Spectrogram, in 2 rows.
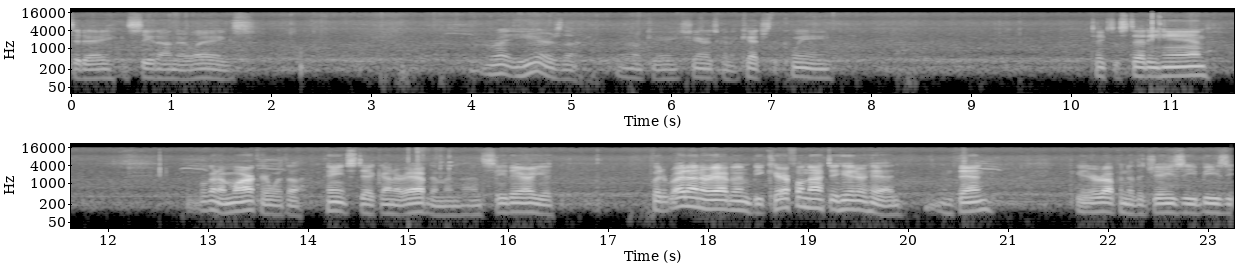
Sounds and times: Bee, wasp, etc.: 0.0 - 23.2
Fly, housefly: 0.0 - 23.2.

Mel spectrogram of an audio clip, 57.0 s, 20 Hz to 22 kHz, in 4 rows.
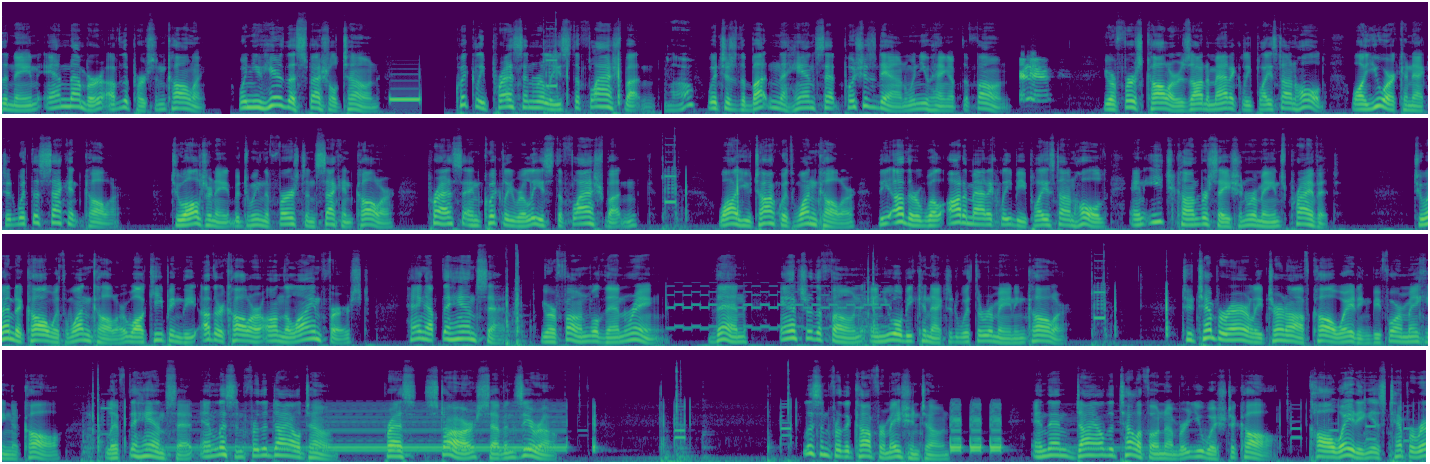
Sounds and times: Speech: 0.0 - 3.8, 4.6 - 20.6, 21.4 - 27.6, 28.4 - 39.2, 40.3 - 48.4, 50.8 - 52.3, 53.1 - 57.0.

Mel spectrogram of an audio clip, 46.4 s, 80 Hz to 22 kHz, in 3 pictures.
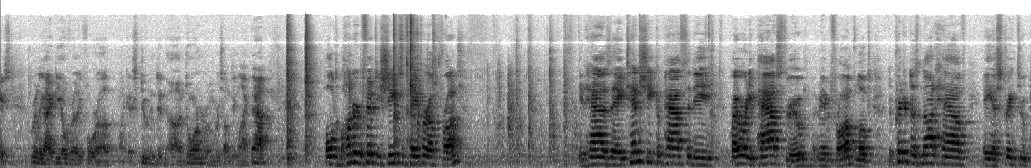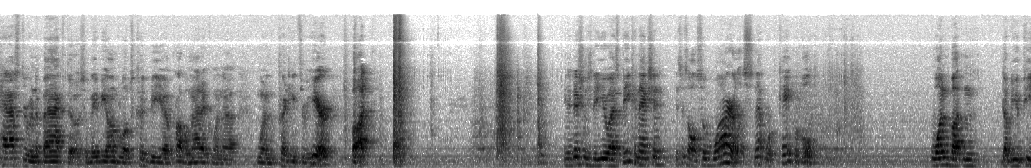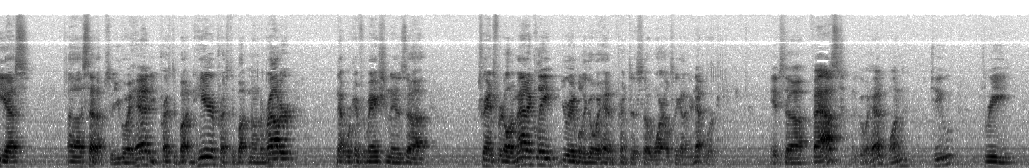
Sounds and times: Speech: 0.0 - 4.1, 4.8 - 7.0, 8.7 - 21.1, 23.9 - 27.8, 29.4 - 35.4, 36.0 - 37.4, 38.1 - 41.8, 42.5 - 46.2.

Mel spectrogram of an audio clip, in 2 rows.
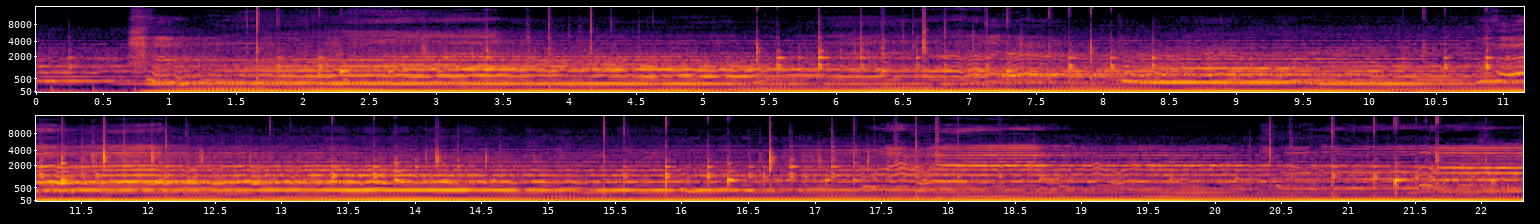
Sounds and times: Music: 0.0 - 22.3.

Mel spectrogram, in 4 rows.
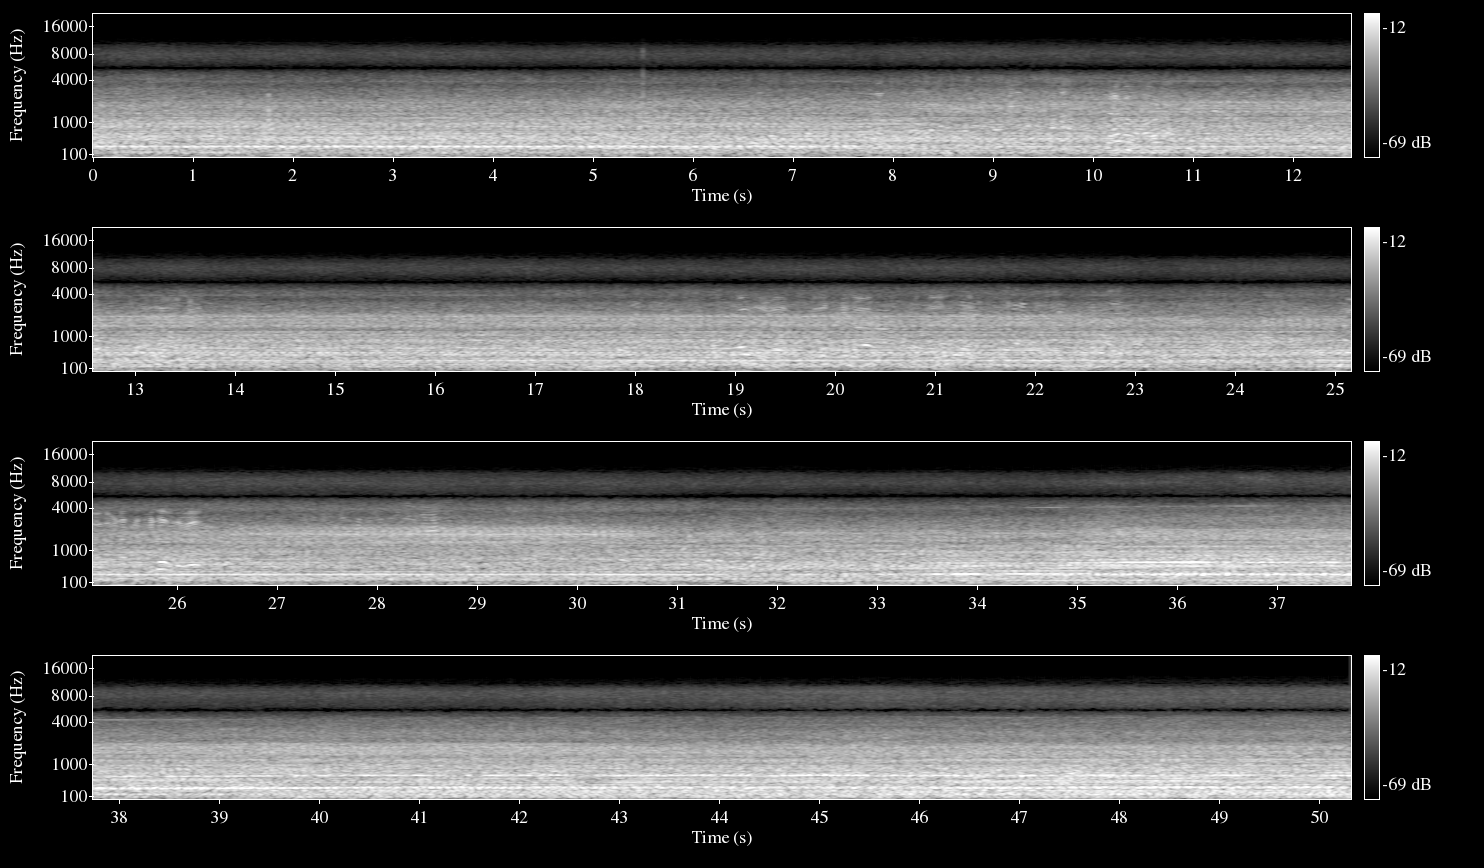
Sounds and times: Motorboat, speedboat: 0.0 - 50.3
Speech: 7.8 - 10.9, 19.0 - 23.0, 25.0 - 26.3.

